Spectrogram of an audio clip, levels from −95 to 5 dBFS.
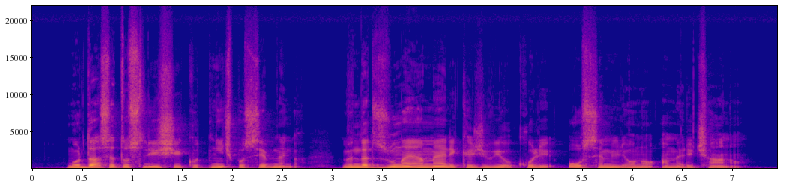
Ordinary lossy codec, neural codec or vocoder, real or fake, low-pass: none; none; real; none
